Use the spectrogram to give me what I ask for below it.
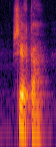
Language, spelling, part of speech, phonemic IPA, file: Dutch, ca., adverb / preposition, /ˈsɪrka/, Nl-ca..ogg
- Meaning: abbreviation of circa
